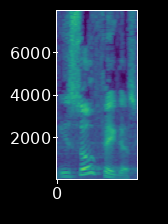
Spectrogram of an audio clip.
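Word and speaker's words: oesophagus: ध्यान रखना, ईसोफेगस और ईसोफेगस नहीं बोलते, ईसोफेगस, ओ साइलेंट है।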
